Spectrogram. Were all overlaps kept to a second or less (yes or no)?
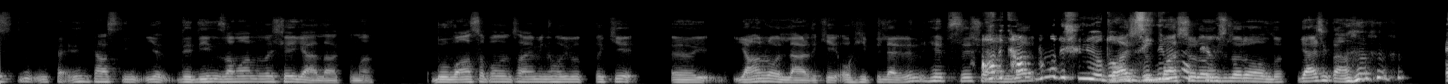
no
